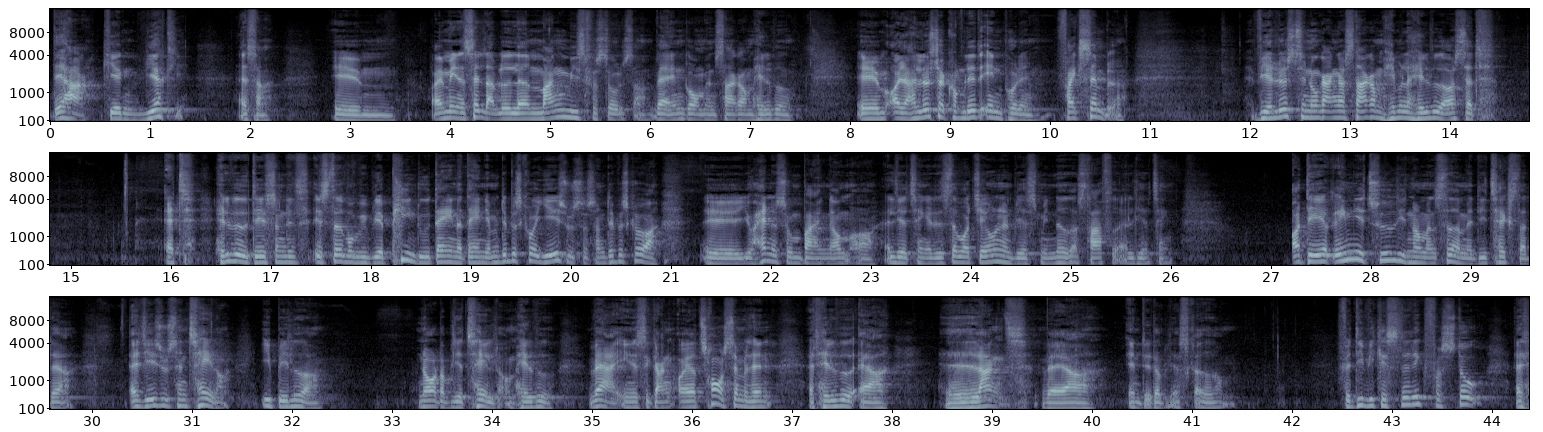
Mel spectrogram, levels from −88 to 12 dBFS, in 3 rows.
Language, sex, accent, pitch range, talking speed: Danish, male, native, 130-170 Hz, 200 wpm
